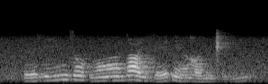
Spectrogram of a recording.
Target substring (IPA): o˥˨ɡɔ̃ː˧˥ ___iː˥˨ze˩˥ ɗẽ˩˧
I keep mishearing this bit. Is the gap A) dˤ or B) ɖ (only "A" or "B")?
A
